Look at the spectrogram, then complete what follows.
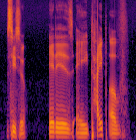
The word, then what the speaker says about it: GiFu: And for those of you unfamiliar with the team or the org, it is spelt GiFu and pronounced Sisu.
